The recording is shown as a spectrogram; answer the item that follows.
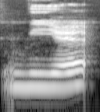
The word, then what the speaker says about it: nio: Nio and tio are often pronounced nie, tie.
